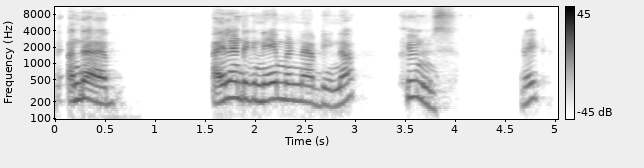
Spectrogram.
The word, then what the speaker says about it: Houyhnhnms: அண்ட் அந்த ஐலாண்டுக்கு name என்ன அப்படின்னா ஹிம்னிம்ஸ், right? ஹிம்னிம்ஸ். அண்ட் எஸ், pronounced Houyhnhnms are the race of noble horses who live accordingly to the laws of reason and nature.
